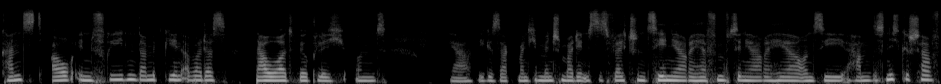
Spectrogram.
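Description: This woman's voice is fairly low in pitch, with a dark, mellow tone and flat, monotone intonation. She speaks at a moderate pace on a very clean recording with a silent background. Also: dry, close sound with no echo. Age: 50s. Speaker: grief counsellor and singer. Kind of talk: interview.

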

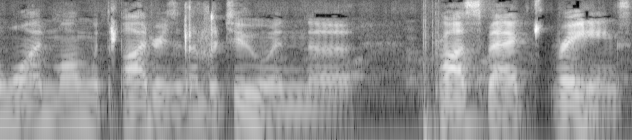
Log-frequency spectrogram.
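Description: Noticeable background noise runs under this recording. A man speaks at medium pitch with fairly even intonation. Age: young. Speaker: podcast host. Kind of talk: interview. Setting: video call.

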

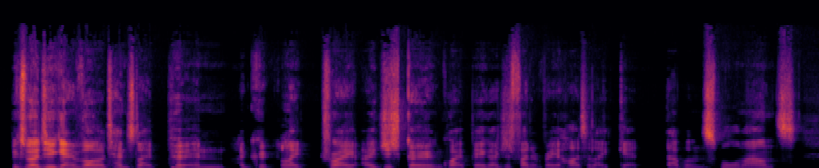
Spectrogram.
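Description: A man with a British accent talks very fast with hardly any pauses and fairly even intonation. The recording is very clean, with a silent background. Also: fairly low pitch for a man, dry, close sound with no echo. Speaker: crypto artist and former trader. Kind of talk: casual interview chat.

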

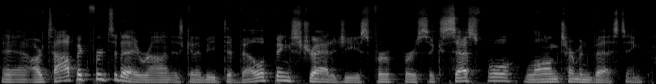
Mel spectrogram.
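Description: Talking with a Midwestern US accent, a man uses a medium pitch, lively intonation and a moderate pace with hardly any pauses. The recording is very clean, with a silent background. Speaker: financial advisor and podcast host.

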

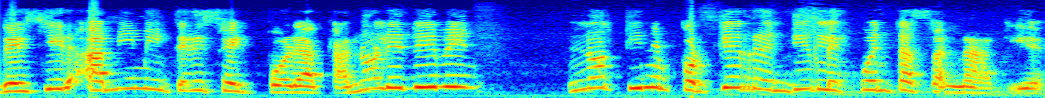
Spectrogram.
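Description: Speaking at a moderate pace, a woman with a high voice swings her pitch very widely. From Argentina. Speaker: education professor. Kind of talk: live video interview.

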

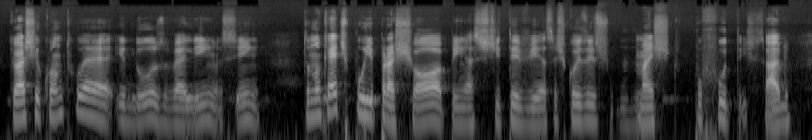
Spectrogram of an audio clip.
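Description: A man's unremarkable speaking voice, fairly high in pitch, with fairly even intonation at a moderate pace on a very clean recording with a silent background. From Rio de Janeiro, Brazil. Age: young. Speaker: startup co-founder. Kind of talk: casual chat.

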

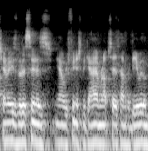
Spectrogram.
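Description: With an Australian accent, a man talks at a very fast pace in a fairly low pitch and a monotone, flat intonation, with audible room echo and noticeable background noise. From rural Victoria, Australia. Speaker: football coach and former AFL player. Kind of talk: casual interview. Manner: hesitant, many fillers.

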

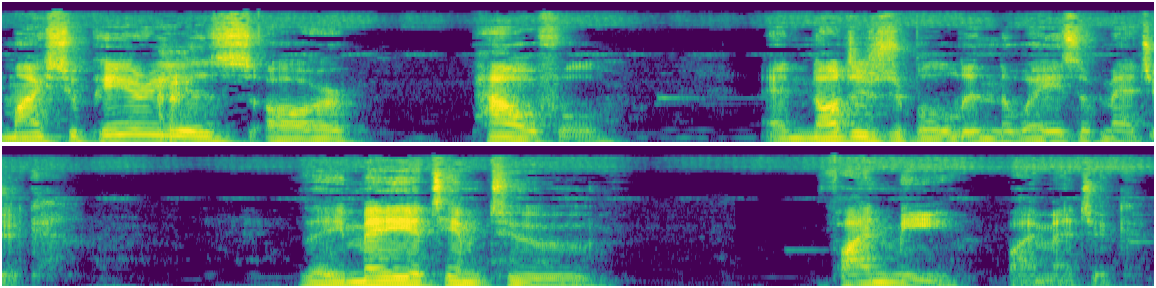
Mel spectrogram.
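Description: A man puts on a character voice. He goes at a fairly slow pace with long, frequent pauses. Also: medium pitch for a man. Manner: anxious, pleading.

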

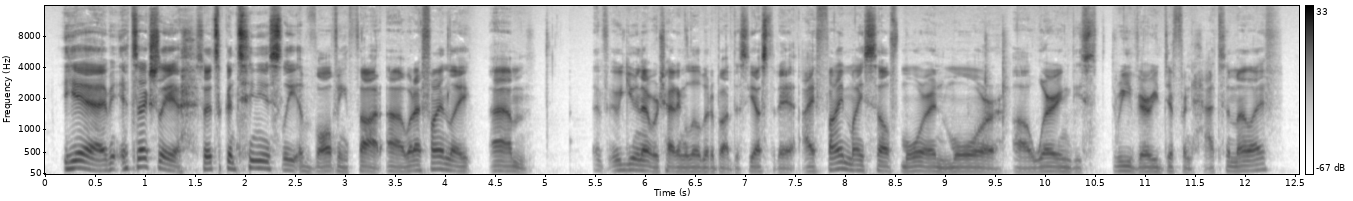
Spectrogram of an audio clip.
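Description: A man with an ordinary speaking voice talks in an American accent at a fairly quick pace. His pitch is fairly low, and his intonation is lively. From Russia and South Florida. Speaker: poet and novelist. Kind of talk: casual interview.

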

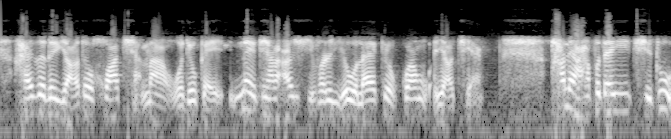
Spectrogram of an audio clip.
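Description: The speech moves at a moderate pace. Noticeable background noise sits behind it. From Inner Mongolia, China. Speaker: caller. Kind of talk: call-in advice conversation. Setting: phone call. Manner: halting.

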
